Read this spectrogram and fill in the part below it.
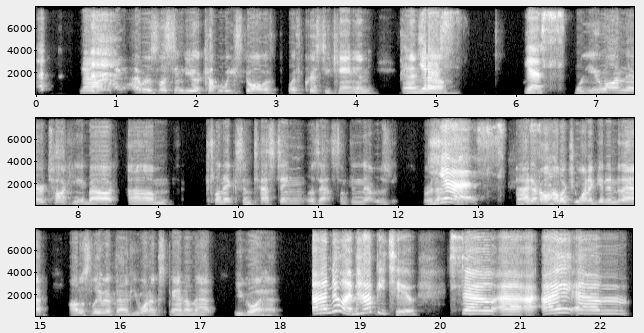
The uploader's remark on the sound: We held our Zoom Session. Two international guests were a part of the show.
